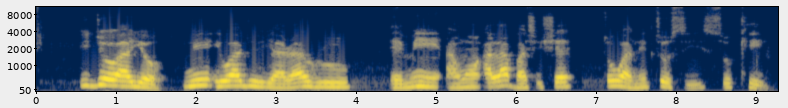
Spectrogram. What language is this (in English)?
Yoruba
